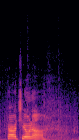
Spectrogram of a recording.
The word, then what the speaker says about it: Parachilna: We are at Parachilna. Parachilna. Oh, chill nah, yeah.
